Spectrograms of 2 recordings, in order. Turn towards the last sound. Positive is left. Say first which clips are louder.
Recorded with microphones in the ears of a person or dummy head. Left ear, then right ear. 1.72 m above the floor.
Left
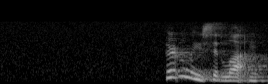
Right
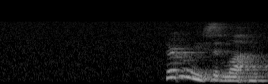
# left 4 dB
turn(degrees=40)  # may be behind; listen again after turning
